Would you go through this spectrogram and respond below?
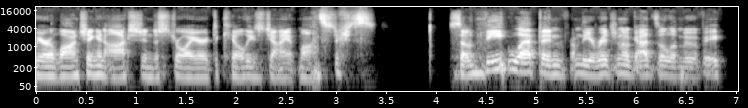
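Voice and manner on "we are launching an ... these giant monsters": ordinary talk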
